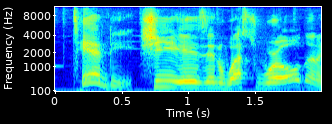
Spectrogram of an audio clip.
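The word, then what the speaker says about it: Thandie: pronounce her name because she has an H in there but it's not fan D its Tandy she is in Westworld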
